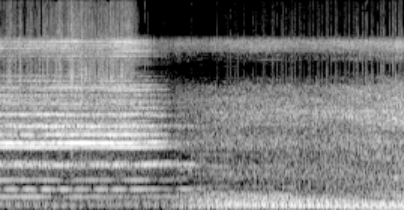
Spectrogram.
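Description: Diesel locomotive sounding its multi-note air horn in one long blast that stops about two seconds in. The engine's low rumble and the clatter of the train's wheels over the rails follow as it approaches.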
